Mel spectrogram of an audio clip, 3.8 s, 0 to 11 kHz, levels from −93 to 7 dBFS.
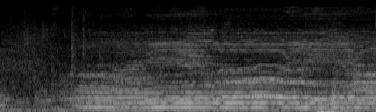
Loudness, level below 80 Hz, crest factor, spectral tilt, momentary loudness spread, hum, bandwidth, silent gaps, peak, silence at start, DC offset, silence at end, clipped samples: -37 LUFS; -52 dBFS; 14 dB; -8.5 dB/octave; 19 LU; none; 8.6 kHz; none; -22 dBFS; 0 s; under 0.1%; 0 s; under 0.1%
